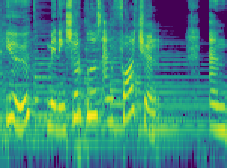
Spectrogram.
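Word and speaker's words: 鱼: In the Chinese language, fish is pronounced yu, meaning surplus and fortune.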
